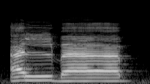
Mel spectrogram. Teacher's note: آخر میں کلکلہ کرنا ہے، جھٹکا دینا ہے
